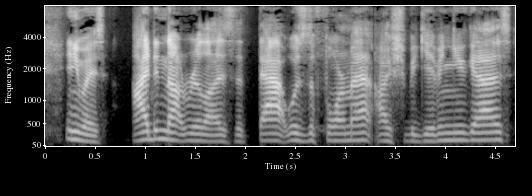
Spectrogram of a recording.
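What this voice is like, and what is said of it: Usual voice. Nothing is said of it.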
